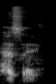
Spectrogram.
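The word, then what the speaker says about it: Hesse: And by the way, please allow me this pronunciation of his last name. I've heard some people say Hess, but my whole life I've always said Hess.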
